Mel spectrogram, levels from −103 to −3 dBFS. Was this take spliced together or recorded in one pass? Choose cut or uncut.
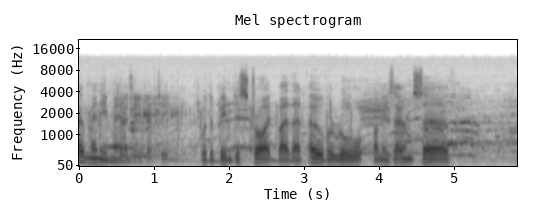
cut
